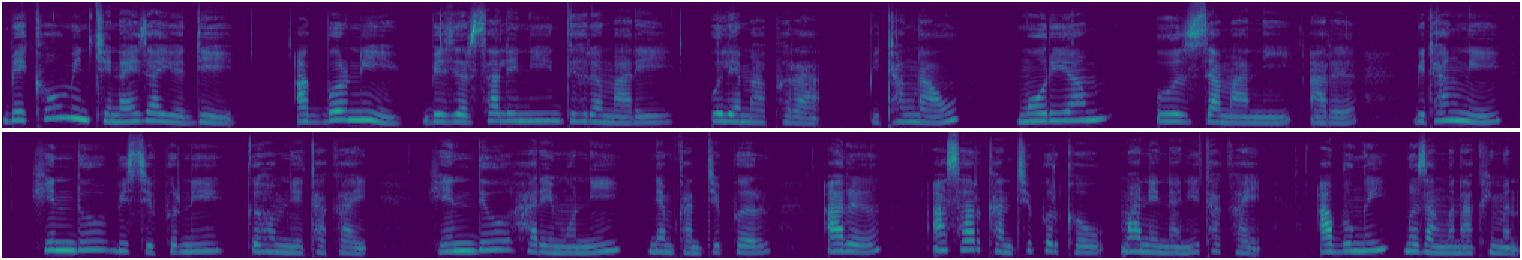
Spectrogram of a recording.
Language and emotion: Bodo, neutral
